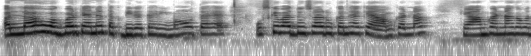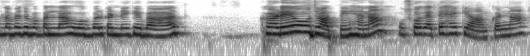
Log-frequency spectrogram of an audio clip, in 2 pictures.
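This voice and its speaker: A woman's voice: high voice, fairly even intonation, moderate pace. A woman teacher, giving an online lecture to schoolchildren, explaining step by step and often checking with "right?".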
